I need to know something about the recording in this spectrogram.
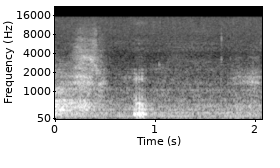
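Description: A pause in a man's speech at a lectern: the end of his last word fades into faint room tone, with one short, quiet sound from his voice or breath a little under a second in.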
